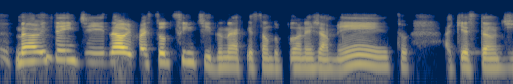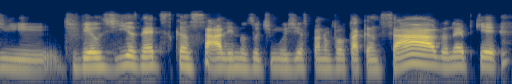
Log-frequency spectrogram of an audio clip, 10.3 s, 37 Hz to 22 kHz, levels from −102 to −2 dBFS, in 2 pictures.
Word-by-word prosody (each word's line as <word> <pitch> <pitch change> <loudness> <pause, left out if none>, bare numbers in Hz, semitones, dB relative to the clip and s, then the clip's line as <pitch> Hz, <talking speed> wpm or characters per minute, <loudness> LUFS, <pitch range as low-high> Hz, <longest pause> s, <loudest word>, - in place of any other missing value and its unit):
Não, 210 +2 +2
entendi. 220 -6 -4
Não, 205 0 +9
e 195 - 0
faz 185 0 -1
todo 195 0 -2
sentido, 180 -10 -9
né, 140 0 -4
a 135 - -4
questão 130 0 -11
do 130 -1 -16
planejamento, 135 +3 -4 0.4
a - - -15
questão 130 -1 -4
de 125 -3 -12
de 135 - -16
ver 140 +1 0
os 140 -1 -6
dias, 150 +3 -5
né, 145 +1 0
descansar 145 -2 -1
ali 130 -1 +1
nos 130 -1 -14
últimos 125 -1 -14
dias 130 0 -11
pra 125 -1 -9
não 125 0 -14
voltar 130 0 -4
cansado, 155 +6 +5
né, 150 +1 -5
porque 140 -1 -4
140 Hz, 180 wpm, -24 LUFS, 130-170 Hz, 0.4 s, Não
